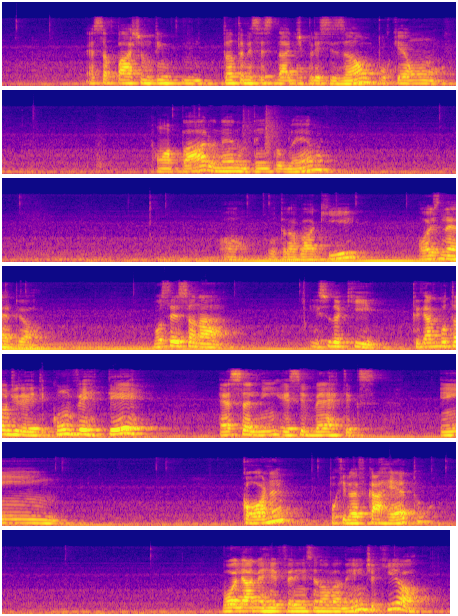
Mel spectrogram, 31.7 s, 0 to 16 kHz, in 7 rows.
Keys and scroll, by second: 10.4 s.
